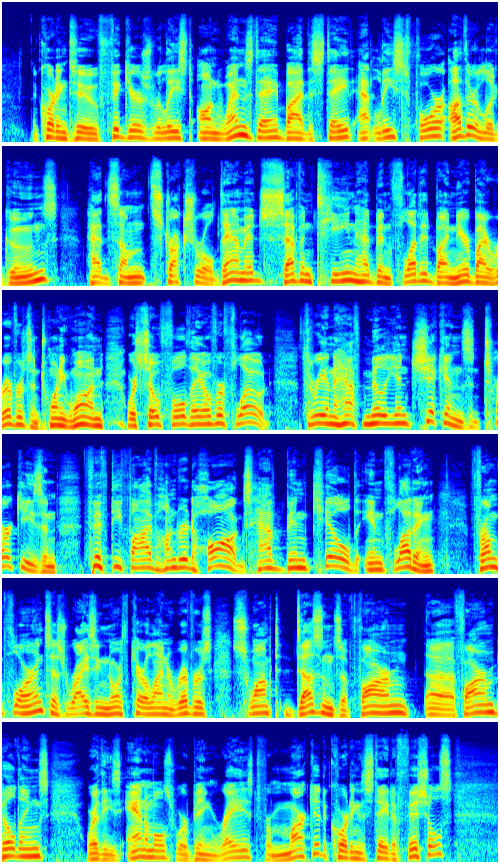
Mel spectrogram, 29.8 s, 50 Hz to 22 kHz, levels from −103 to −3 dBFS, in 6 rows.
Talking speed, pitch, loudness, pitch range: 150 wpm, 150 Hz, -24 LUFS, 130-175 Hz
